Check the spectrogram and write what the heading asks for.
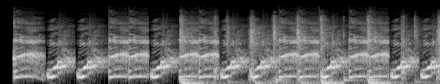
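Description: Vocal beatboxing through cupped hands: a Brazilian funk beat of repeated mouth pulses, about four a second, with a deep bass joining under it just under two seconds in.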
